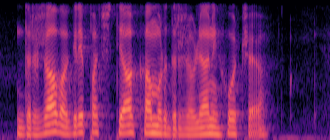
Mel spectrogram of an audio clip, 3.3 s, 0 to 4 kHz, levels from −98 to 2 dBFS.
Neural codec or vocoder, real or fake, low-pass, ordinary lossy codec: none; real; 3.6 kHz; none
